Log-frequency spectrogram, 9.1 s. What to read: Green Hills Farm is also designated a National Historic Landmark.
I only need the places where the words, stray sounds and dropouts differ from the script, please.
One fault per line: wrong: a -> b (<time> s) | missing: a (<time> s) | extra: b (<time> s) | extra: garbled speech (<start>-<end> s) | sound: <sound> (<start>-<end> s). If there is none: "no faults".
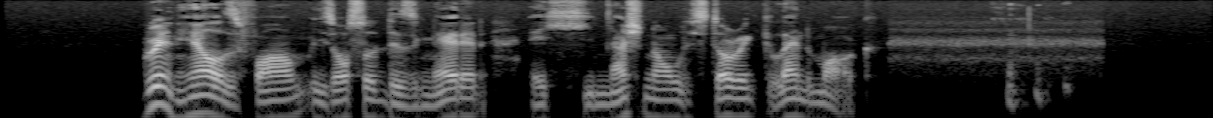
sound: laugh (7.4-8.1 s)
